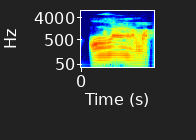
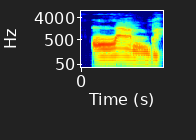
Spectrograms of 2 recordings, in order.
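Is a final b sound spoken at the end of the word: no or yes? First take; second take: no; yes. First: The word ends without a b sound. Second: The word ends with a b sound. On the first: The speaker calls it right. "because the B is silent" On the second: The speaker calls it wrong. "not lamb"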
